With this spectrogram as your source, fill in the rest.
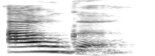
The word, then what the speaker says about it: Auge: When a and u come together, it is pronounced as au. For example, das Auge, die Augen, das Auge, die Augen, blau, blau, bauen, bauen.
